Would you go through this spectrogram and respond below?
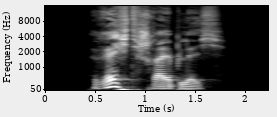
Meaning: orthographic
- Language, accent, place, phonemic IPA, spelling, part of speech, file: German, Germany, Berlin, /ˈʁɛçtˌʃʁaɪ̯plɪç/, rechtschreiblich, adjective, De-rechtschreiblich.ogg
